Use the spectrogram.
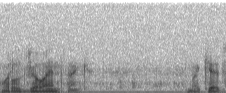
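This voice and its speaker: An anxious small-town banker who pleads and frets. His voice is deep but bright-edged. Faint hiss from an old radio broadcast sits behind it. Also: extremely slow, exaggerated voice, rough recording. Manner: pleading and fretful. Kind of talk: 1950s radio drama acting.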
